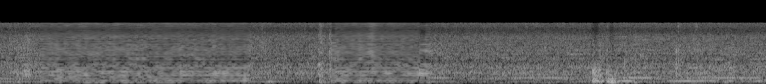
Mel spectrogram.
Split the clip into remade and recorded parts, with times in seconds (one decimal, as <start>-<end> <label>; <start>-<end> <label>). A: 0.0-0.4 recorded; 0.4-2.5 remade; 2.5-3.3 recorded; 3.3-4.3 remade; 4.3-7.7 recorded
